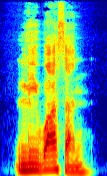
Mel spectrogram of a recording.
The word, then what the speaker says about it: liwasan: And that is liwasan.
